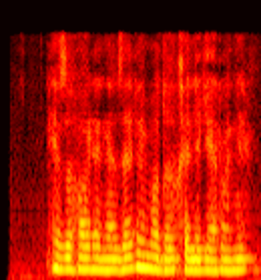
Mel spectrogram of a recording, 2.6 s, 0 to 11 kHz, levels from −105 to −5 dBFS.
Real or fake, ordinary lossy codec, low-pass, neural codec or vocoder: fake; MP3, 96 kbps; 7.2 kHz; codec, 16 kHz, 2 kbps, FreqCodec, smaller model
